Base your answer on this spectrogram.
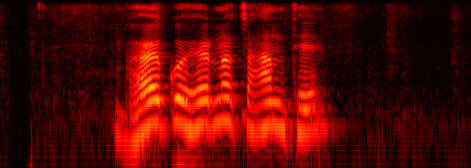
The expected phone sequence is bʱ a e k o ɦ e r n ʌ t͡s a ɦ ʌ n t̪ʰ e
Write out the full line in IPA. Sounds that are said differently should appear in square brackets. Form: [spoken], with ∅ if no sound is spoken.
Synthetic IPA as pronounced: bʱ [ʌ] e k o ɦ e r n ʌ t͡s a ɦ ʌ n t̪ʰ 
